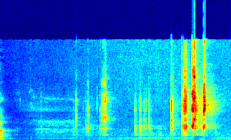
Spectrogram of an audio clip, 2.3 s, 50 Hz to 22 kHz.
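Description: A coupler being slid onto the central rod of a small 3D-printed wind turbine rotor: light clicks and rubbing of the parts, with a quick run of clicks near the end.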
